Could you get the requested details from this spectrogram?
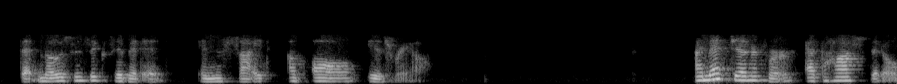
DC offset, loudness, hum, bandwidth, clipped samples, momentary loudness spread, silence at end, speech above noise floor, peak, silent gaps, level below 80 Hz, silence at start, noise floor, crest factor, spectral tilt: under 0.1%; -24 LUFS; none; 4 kHz; under 0.1%; 13 LU; 0 s; 49 dB; -4 dBFS; none; -68 dBFS; 0.2 s; -73 dBFS; 20 dB; -6.5 dB/octave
